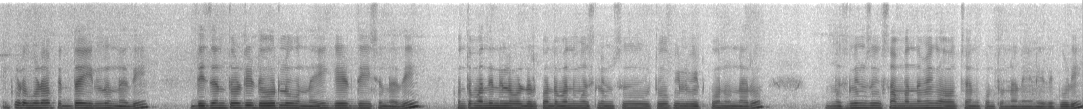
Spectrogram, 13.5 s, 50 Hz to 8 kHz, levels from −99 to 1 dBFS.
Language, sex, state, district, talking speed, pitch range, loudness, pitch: Telugu, male, Telangana, Nalgonda, 120 wpm, 145-165 Hz, -27 LUFS, 155 Hz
